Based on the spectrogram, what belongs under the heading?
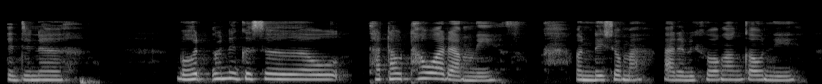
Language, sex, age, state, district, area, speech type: Bodo, female, 18-30, Assam, Kokrajhar, rural, spontaneous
